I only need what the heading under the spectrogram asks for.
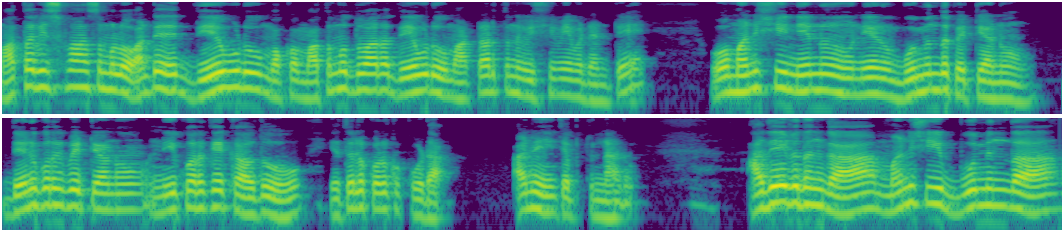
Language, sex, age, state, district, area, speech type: Telugu, male, 18-30, Andhra Pradesh, Kadapa, rural, spontaneous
